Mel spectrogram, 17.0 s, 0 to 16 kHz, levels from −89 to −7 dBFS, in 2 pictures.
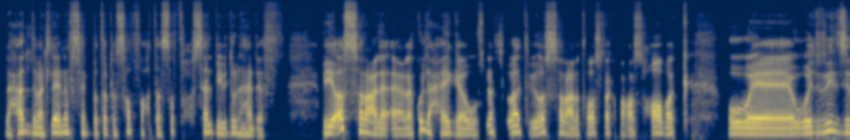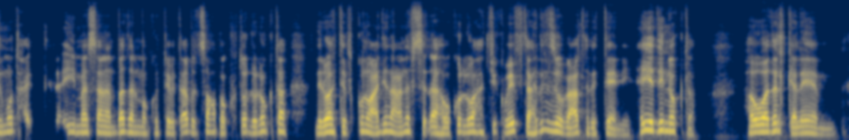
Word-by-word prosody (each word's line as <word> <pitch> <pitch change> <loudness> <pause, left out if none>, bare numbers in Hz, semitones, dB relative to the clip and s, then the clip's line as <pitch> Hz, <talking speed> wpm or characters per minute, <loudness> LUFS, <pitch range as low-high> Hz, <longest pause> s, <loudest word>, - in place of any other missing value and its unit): لحد 145 -1 -1
ما 120 - -1
تلاقي 140 +4 +1
نفسك 145 -3 -5
بتتصفح - - -7
تصفح - - -7
سلبي 145 -3 -3
بدون 130 +3 -7
هدف، 110 0 -9 0.4
بيأثّر - - +5
على - - +4
على 105 +1 -1
كل 190 - 0
حاجة 125 -4 -1
وفي 105 +6 -7
نفس 150 - -6
الوقت 140 -2 0
بيأثّر 120 - -2
على - - +1
تواصلك - - -5
مع - - -2
اصحابك 125 -2 -1 0.4
و 115 - -3 0.6
والريلز 130 +6 -1
المُضحك 155 +4 -5 0.2
تلاقيه 150 +2 -6
مثلًا 140 -2 0
بدل 145 +4 +1
ما 120 -2 -6
كنت 125 - -7
بتقابل 135 +2 -2
صاحبك 140 -2 -3
وتقول 145 -1 -4
له 130 - 0
نكتة 160 -1 0 0.3
دلوقتي 145 +2 +4
تكونوا 150 +4 -1
قاعدين 155 +6 +3
على 125 -5 +1
نفس 155 - -1
القهوة 125 -2 +2
وكل 140 +4 -4
واحد 150 -3 +1
فيكم 155 -2 -8
بيفتح 165 +2 +3
ريلز 180 -2 -2
ويبعتها 120 -3 +2
للتاني. 100 -4 -3
هي 180 +3 +7
دي 180 - +2
النكتة، 170 -1 0 0.5
هو 145 +3 +8
ده 160 - +4
الكلام. 120 -8 -1
135 Hz, 190 wpm, -24 LUFS, 120-150 Hz, 0.6 s, هو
